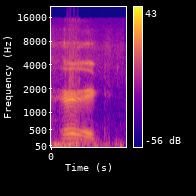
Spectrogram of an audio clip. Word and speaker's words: heard: là mặc dù là khi mà đọc riêng rẽ, phát âm riêng rẽ thì hurt và heard khác nhau về độ dài của nguyên âm.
